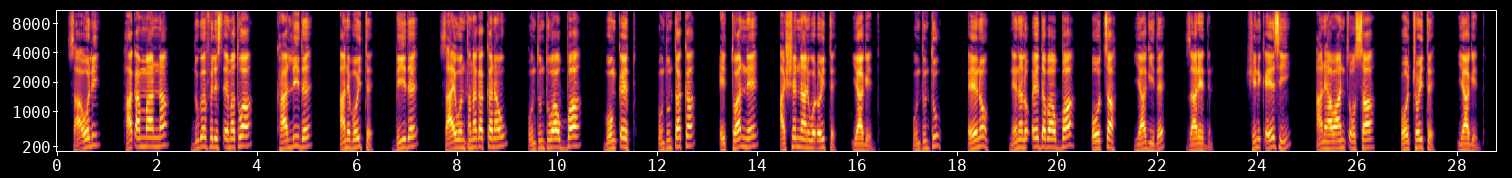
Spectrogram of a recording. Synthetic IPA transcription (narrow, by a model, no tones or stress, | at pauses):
sa̰ːʔoːlɪ | hɐkʼɐmːaːnːɐ | d̪ʊɡɛfɪlɪs̬t̪ʼeːmɐt̪ʊwaː | kaːlːiːd̪ɛ | ɐnɛbɔjt̪ːɛ̰ | biːd̪ɛ | saːɪwɔnt̪ːɐnɐɡɐkːɐnɐw | ʊnt̪̬ːʊnt̪ːʊwaːʊbːaː | bɔŋkʼːe̞ːt̪ːɔ̥ | ʊnt̪ːʊnt̪ːɐkːɐ | ɪt̪ːʊwaːnːɛ | ɐʃːɛnːaːnwɔɗɔjt̪ːɛ | jaːɡe̞̰ːd̪ːɐ̥ | ʔʊnt̪ːʊnt̪ːʊ | ʔeːnɔ | nɛnɐlɔʔe̞ːd̪ːɐbaːʊbːaː | o̞ːt͡sːɐ | jaːɡiːd̪ɛ | zaːɾe̞ːd̪ːɪnɔ̥ | ʃɪnkʼe̞ːsɪ | ʔɐnɛhɐwaːnt͡sʼo̞ːsːaː | o̞ːt͡ʃːɔjt̪ːɛ | jaːɡeːd̪ːɐ̥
